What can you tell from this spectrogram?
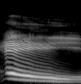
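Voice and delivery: put-on loud, high Italian accent "Hey!". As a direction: belt it like a loud Italian showman. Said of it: "a really thick Italian accent".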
